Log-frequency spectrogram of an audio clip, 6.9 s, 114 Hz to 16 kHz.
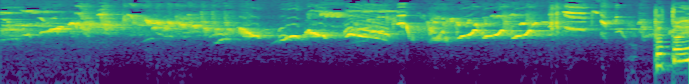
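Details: Common linnet (Linaria cannabina) in a garden, spring and summer 2021, a breeding pair feeding young. Lively twittering song of rapid chirps, downslurred notes and buzzy trills, ending with a few sharp clicks.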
